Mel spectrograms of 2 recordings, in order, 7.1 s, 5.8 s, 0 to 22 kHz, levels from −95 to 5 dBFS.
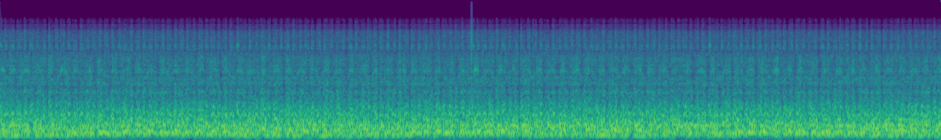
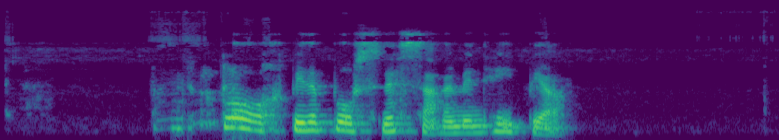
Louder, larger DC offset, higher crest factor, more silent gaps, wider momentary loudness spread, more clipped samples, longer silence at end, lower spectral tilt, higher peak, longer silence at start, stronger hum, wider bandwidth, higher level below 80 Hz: first, -19 LUFS vs -22 LUFS; neither; second, 12 dB vs 18 dB; neither; second, 1 LU vs 13 LU; neither; second, 0 s vs 1.6 s; first, -7 dB/octave vs -5.5 dB/octave; about the same, -6 dBFS vs -6 dBFS; second, 0 s vs 1.3 s; neither; first, 11.5 kHz vs 10 kHz; first, -40 dBFS vs -74 dBFS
